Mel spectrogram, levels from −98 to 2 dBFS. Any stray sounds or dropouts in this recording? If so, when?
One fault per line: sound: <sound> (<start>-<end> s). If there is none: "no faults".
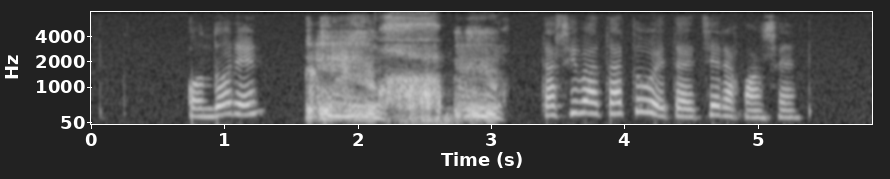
sound: throat clearing (1.6-3.1 s)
